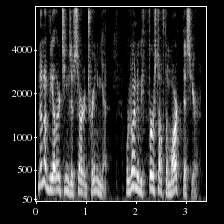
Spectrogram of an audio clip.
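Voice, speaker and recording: A reader voicing a burly, fanatically keen teenage team captain who talks heartily and briskly. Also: medium pitch, sing-song, breathy edge. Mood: hearty, brisk.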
